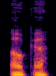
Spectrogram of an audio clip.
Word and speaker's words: bokeh: I know that was terrible, and I also know it's not technically pronounced bokeh. It's bokeh.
